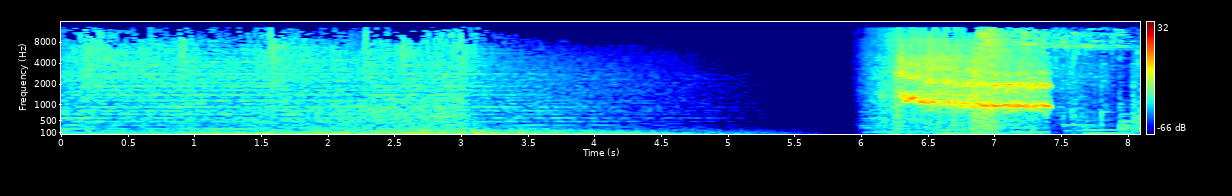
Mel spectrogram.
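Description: A vehicle's engine rumbles and fades, then after a brief pause a loud tire screech shrieks for about a second before cutting off abruptly, ending in a collision with a truck.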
